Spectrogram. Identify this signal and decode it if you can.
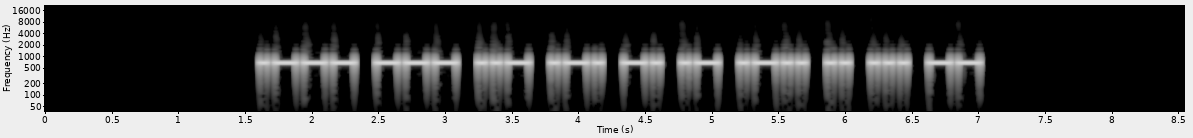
Morse code, heard as a keyed tone, about 22 wpm, 700 Hz. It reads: JOURNALISM
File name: practice / 22wpm / 10 Letter Words - First 3 Letters Given - 22wpm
